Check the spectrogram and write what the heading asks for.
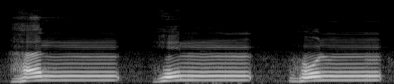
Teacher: ہ جو ہے یہ بھی حلق سے ہی ادا ہوتا ہے، لیکن جو سینے کی طرف آخر حصہ ہے وہاں سے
